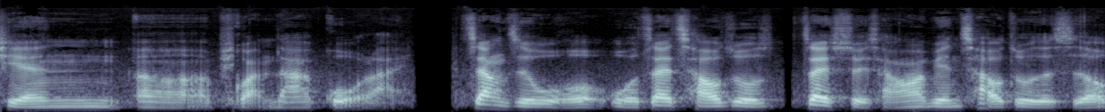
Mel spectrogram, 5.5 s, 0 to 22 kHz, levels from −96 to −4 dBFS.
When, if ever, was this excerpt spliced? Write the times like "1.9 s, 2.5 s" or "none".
1.2 s, 2.3 s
